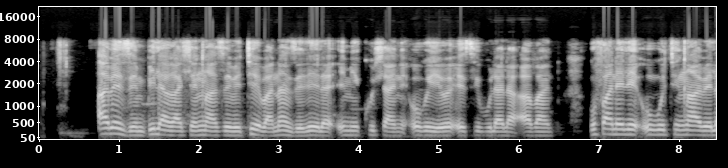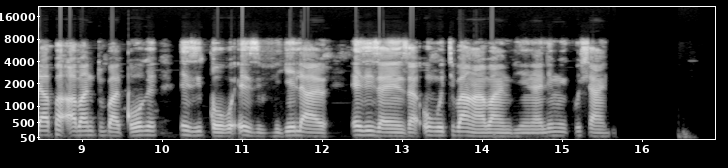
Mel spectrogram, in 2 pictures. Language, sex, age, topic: North Ndebele, male, 18-24, health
